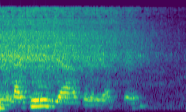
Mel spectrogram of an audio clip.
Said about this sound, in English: turned a large rain stick. What's beautiful about Andean music is that it takes its cue from nature, and this is like the river, the rain.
